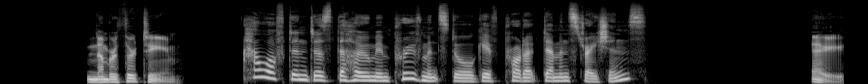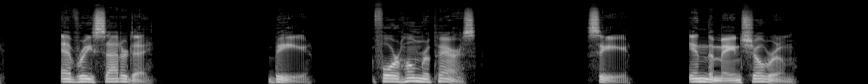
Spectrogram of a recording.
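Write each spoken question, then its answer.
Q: How often does the home improvement store give product demonstrations?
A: A: Every Saturday.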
